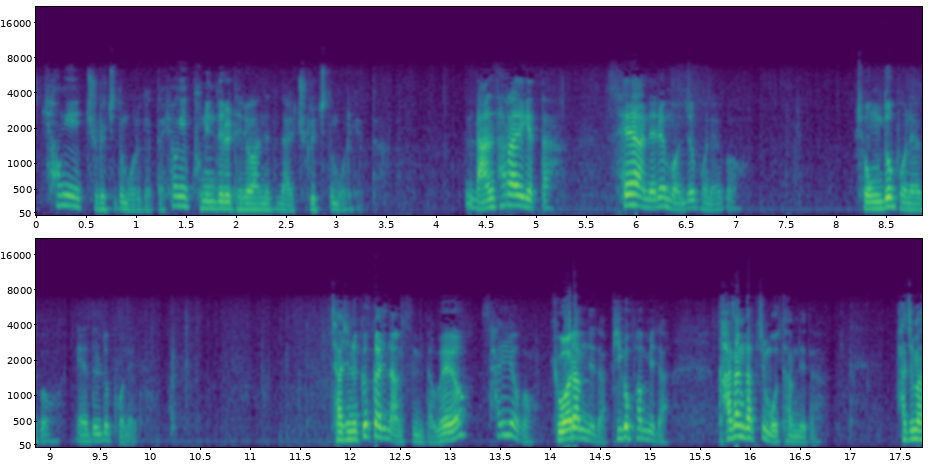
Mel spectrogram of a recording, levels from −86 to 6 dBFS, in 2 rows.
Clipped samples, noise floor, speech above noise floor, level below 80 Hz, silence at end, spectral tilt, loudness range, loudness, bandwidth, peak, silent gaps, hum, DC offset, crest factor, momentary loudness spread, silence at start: under 0.1%; -57 dBFS; 37 dB; -62 dBFS; 0 s; -6.5 dB/octave; 8 LU; -20 LUFS; 7.6 kHz; 0 dBFS; none; none; under 0.1%; 22 dB; 19 LU; 0.1 s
